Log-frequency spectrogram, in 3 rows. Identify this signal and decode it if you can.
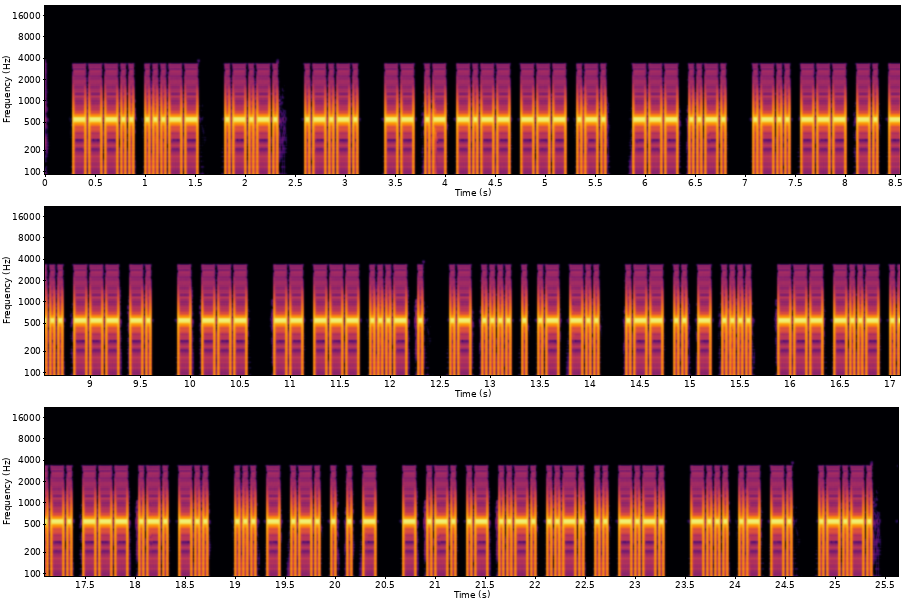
Morse code, heard as a keyed tone, about 30 wpm, 550 Hz. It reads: 83 <AR> <AR> MAYOR OF LONDON TO MOVE AHEAD WITH OXFORD STREET TRAFFIC BAN <AR>
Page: news headlines in morse code at 30 wpm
